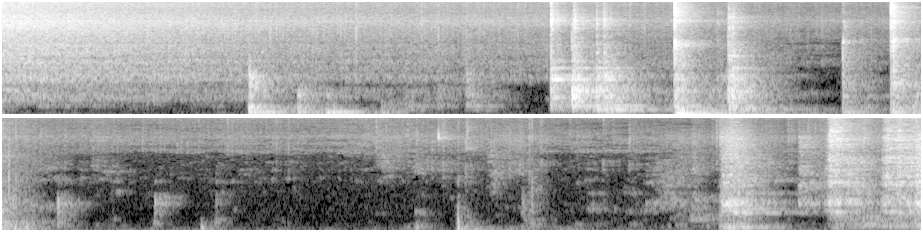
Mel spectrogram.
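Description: Steel mixer-grinder jar knocking against an aluminium kadai as ground masala paste is emptied into it: a fading hiss at the start, then clanks and thumps about one, three and four and a half seconds in, with a few lighter knocks near the end.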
